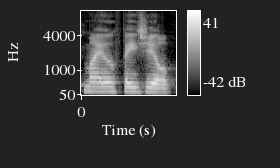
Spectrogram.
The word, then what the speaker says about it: myofascial: And what is myofascial pain, and how does it pertain to pelvic pain? And you can correct me if I pronounce that wrong. – No, perfect.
